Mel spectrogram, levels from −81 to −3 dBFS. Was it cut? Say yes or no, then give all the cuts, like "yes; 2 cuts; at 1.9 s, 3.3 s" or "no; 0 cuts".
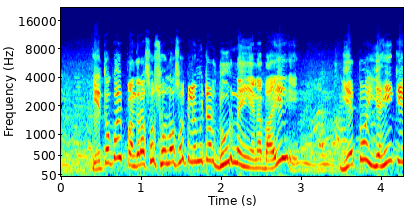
no; 0 cuts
